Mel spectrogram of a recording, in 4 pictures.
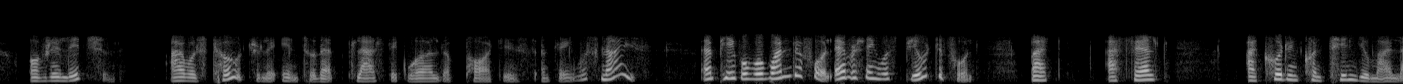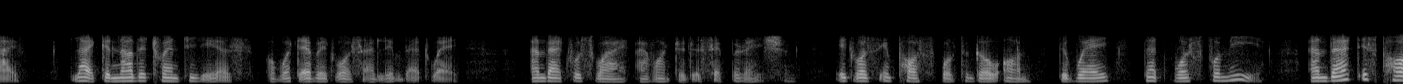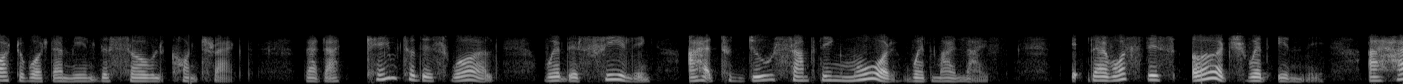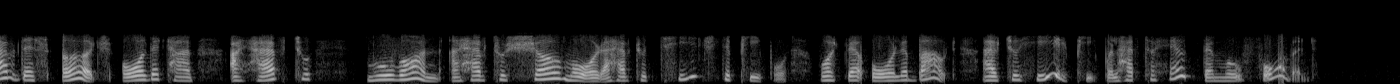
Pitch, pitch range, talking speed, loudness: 190 Hz, 160-230 Hz, 145 wpm, -29 LUFS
